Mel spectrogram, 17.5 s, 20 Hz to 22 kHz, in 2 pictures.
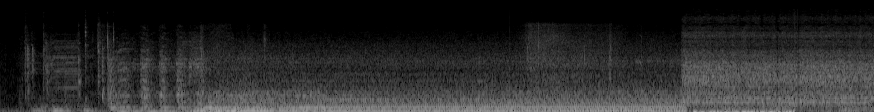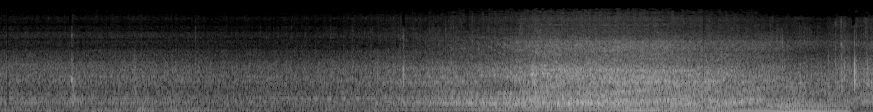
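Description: Toyota 86's flat-four boxer engine cranking and catching about two seconds in, then idling steadily. After a cut, the car's engine and tyre noise build up as it rolls directly over the listening point near the end.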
